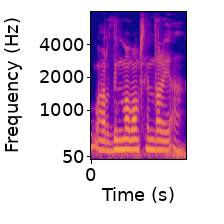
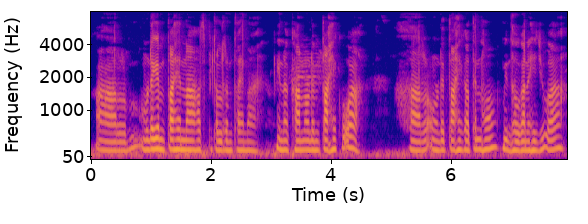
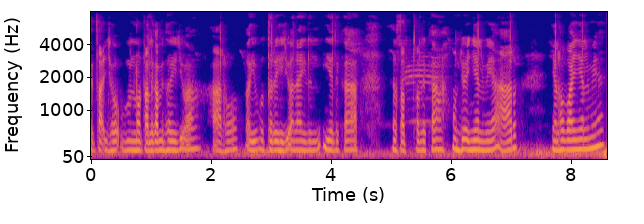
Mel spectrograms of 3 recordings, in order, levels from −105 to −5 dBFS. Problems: background sounds at intervals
